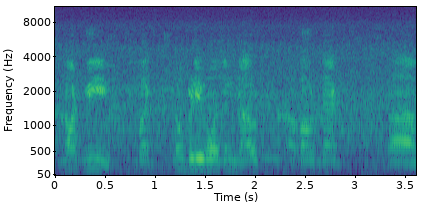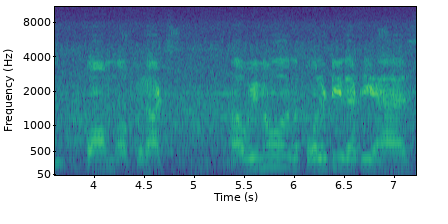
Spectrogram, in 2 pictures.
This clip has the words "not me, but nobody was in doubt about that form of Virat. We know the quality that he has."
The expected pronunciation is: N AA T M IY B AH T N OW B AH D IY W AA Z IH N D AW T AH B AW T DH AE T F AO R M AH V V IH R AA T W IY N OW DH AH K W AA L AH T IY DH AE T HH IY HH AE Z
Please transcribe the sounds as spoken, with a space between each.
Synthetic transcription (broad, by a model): N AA T M IY B AH T N OW B AH D IY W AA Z IH N D AW T AH B AW T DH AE T F AO R M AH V P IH R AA T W IY N OW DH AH K W AA L AH T IY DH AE T HH IY HH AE Z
